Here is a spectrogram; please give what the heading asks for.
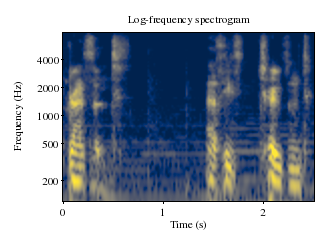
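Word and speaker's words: Graz'zt: It's Grazit, darling. It's Grazit. Say it correctly. Grazit, please.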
